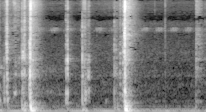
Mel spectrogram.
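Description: Trading cards being handled: a few sharp clicks and snaps as cards are flipped through and set down, the loudest about a second and a quarter in.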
